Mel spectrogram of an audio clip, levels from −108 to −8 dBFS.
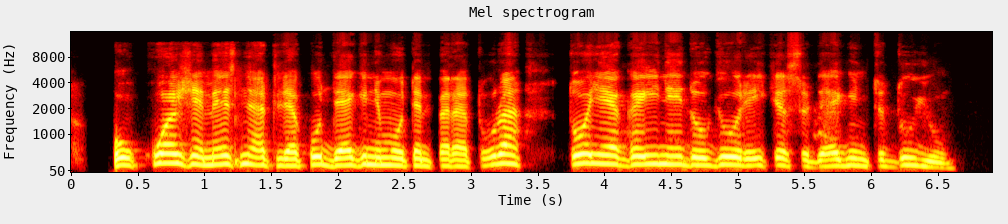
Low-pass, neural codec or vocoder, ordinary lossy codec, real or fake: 14.4 kHz; none; Opus, 32 kbps; real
